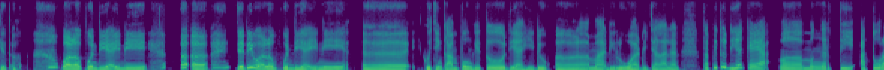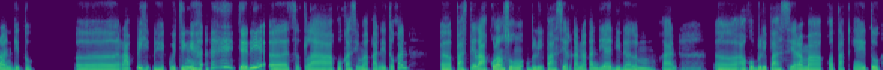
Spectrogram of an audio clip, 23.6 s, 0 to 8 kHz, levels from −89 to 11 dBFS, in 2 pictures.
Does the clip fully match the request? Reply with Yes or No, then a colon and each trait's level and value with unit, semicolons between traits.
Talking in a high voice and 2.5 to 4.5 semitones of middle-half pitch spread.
Yes: high, 200 Hz; average, 3.7 semitones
